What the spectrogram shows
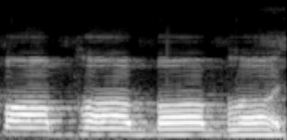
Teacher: ठीक है, क्या हो गया, ओष्ठ्य। तो आप प, फ, ब, भ जब बोलेंगे तो दोनों होठ आपस में टच हो रहे हैं।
